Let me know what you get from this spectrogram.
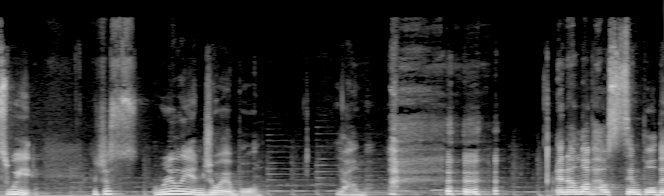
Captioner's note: laughs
